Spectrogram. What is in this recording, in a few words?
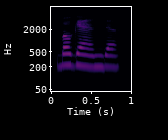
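"boghende", female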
